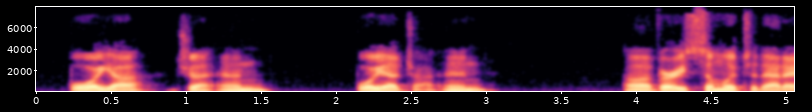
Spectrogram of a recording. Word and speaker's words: Boyajian: And Tabitha, I'm going to try to pronounce her name right, Boyajian, very similar to that.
